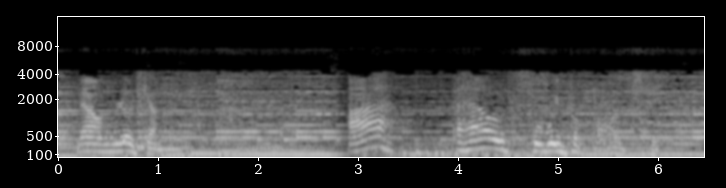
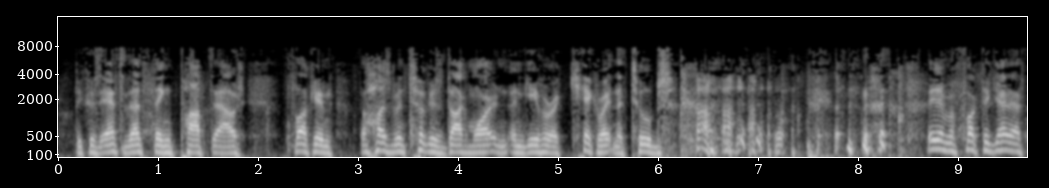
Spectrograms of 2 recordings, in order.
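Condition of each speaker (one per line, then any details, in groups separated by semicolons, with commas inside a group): Cerebral palsy; from birth; speech hard to understand
No condition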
